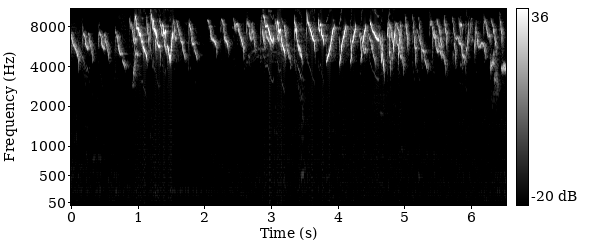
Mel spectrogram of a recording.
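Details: Oriental white-eye singing 'ngalas' style to lure other caged birds into singing: fast, high, sibilant twittering in pulsing phrases, a short dip around two seconds, then steady rapid notes to the end.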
